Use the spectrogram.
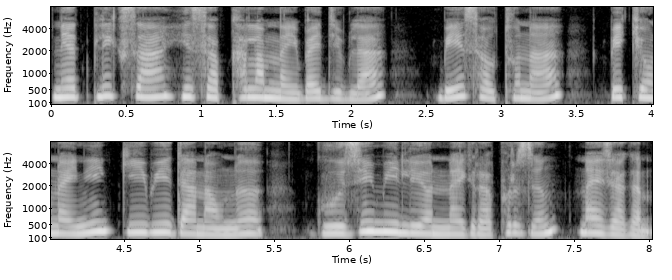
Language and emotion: Bodo, neutral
